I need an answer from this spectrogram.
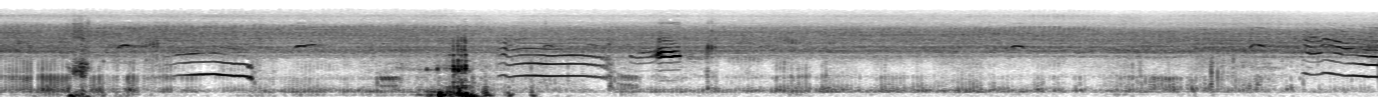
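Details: On a bridge, a kitten summons a black cat with its cries: four short falling meows spread across the recording, with a few sharp knocks midway and a constant high buzz behind.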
